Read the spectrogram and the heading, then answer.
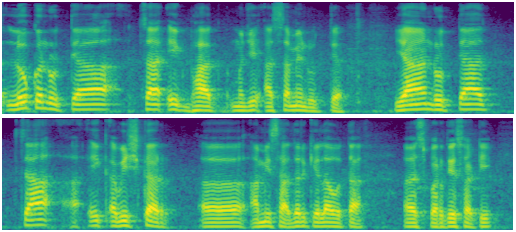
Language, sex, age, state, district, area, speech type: Marathi, male, 45-60, Maharashtra, Thane, rural, spontaneous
